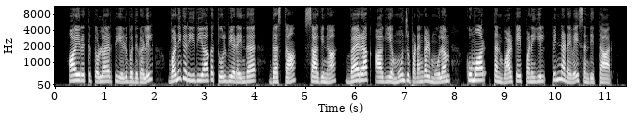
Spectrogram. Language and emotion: Tamil, neutral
